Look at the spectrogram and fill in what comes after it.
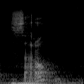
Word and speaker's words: subtle: What is the word? Subtle. Yeah. How do you spell that? S U S U B T L E.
